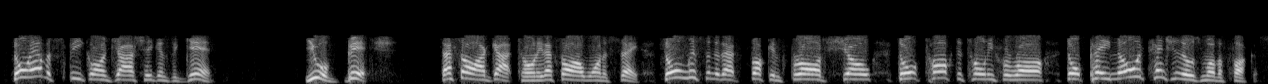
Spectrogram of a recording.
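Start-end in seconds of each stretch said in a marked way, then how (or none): 0.1-3.6 upset, furious, angry ranting. A caller telling off a critic of Josh Higgins; upset, angry rant. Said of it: "I understand why he was upset".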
